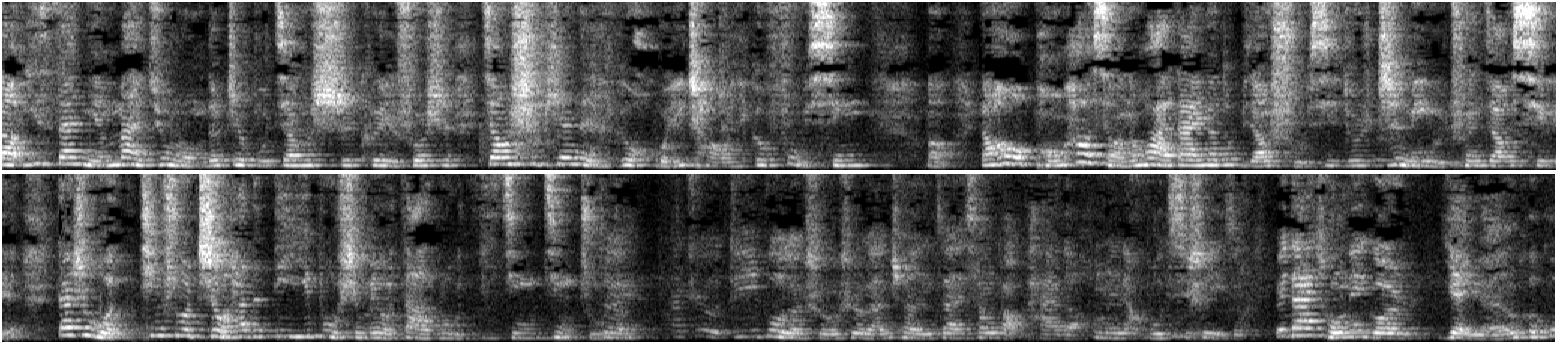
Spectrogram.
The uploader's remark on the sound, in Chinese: 讲座现场录音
